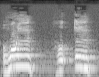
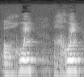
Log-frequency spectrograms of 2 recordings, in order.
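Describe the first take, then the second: First: "ruim" higher, split as ru-IM; two syllables, final stress. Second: "ruim" squeezed into one syllable, stress on RU; popular mispronunciation. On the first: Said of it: "a última sílaba é tônica". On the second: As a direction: run "ruim" together as RÚim. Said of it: "uma tendência popular muito grande a dizer". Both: Shown as a demonstration.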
